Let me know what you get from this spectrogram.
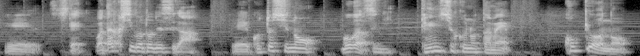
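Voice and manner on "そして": usual speaking voice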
